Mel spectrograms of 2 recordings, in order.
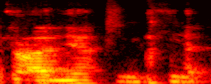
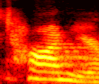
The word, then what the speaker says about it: Tonja: Tanya. So, yeah, he disappeared for a minute. No. Well, anyways, it's Tonja, right? We said Yeah. it's Tonja.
